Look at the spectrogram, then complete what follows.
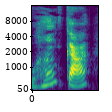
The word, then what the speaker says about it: arrancar: normas cultas entretanto nós temos o termo arrancar que pode ser pronunciado rancar que acaba sofrendo mais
